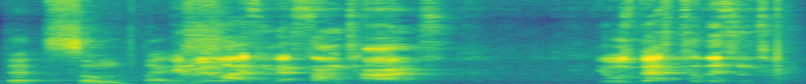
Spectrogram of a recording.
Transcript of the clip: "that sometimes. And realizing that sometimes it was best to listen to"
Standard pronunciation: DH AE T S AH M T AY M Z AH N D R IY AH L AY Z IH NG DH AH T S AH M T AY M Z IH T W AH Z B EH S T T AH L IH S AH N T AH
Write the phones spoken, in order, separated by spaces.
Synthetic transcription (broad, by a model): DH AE T S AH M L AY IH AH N R IY AH L AY Z IH NG DH AH T S AH M T AY M Z IH T W AH Z B EH S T T AH L IH S N T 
